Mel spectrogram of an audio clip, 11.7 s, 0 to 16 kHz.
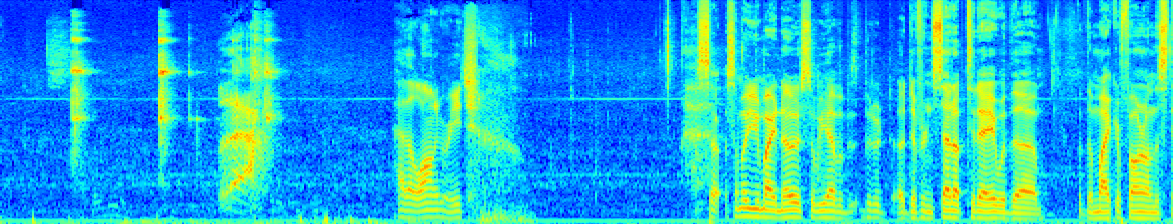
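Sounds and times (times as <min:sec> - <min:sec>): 
low rumble: 0:00.0 - 0:06.9
glasses clinking: 0:00.7 - 0:01.0, 0:01.6 - 0:02.9
speech: 0:04.0 - 0:05.1, 0:07.1 - 0:11.7.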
